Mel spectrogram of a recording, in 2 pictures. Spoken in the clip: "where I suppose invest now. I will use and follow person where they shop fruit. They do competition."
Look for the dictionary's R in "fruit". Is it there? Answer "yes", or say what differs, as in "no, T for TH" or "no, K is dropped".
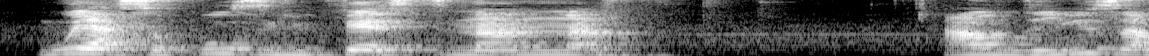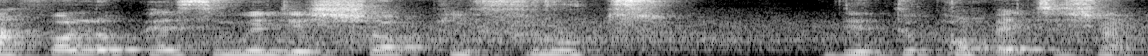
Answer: yes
